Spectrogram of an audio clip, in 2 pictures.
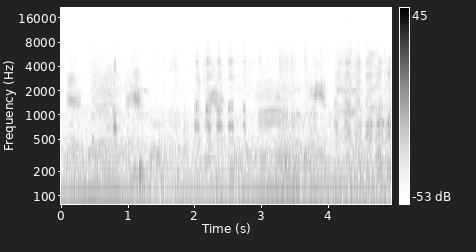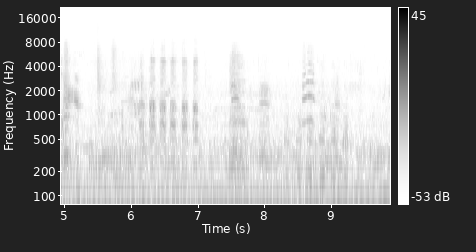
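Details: A pair of African geese in a backyard with other waterbirds; harsh harmonic honks come in scattered bursts over a steady low hum and rustling background.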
